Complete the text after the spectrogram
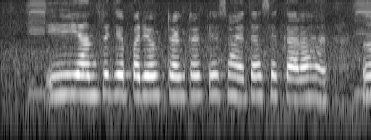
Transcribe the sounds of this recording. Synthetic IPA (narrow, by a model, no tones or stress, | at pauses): ijãːnt̪ɾəkepəɾjoːɡʈɾɛːkʈəɾkesɐɦaːjt̪asekɐɾaɦɛ̃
